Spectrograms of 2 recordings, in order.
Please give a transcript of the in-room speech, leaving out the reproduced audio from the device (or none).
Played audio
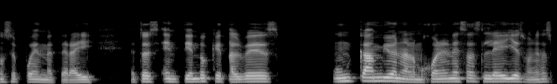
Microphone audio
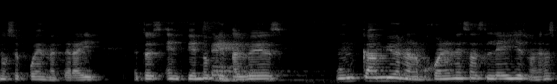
Sí.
